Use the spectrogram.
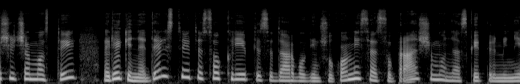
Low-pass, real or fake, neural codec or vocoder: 14.4 kHz; fake; codec, 44.1 kHz, 3.4 kbps, Pupu-Codec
